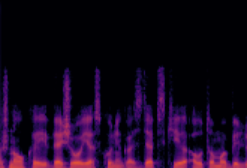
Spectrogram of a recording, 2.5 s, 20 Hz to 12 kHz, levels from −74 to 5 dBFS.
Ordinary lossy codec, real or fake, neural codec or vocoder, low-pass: MP3, 48 kbps; fake; codec, 16 kHz, about 1 kbps, DyCAST, with the encoder's durations; 7.2 kHz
